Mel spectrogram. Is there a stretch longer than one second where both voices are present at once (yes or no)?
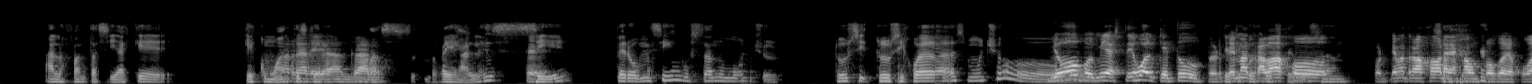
yes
